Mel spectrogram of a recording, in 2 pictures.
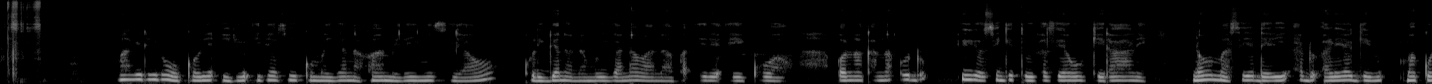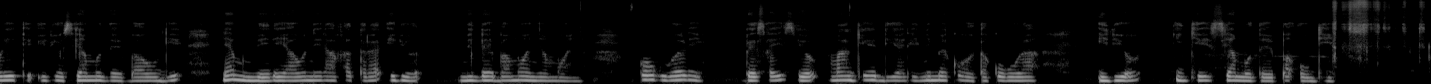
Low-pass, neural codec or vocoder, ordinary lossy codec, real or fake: none; codec, 44.1 kHz, 7.8 kbps, DAC; none; fake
